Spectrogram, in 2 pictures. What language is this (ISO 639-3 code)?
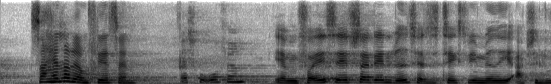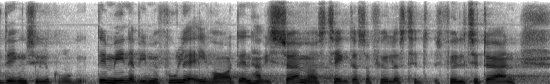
dan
